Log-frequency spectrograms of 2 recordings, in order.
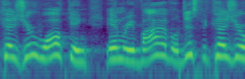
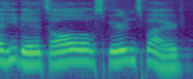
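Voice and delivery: usual speaking voice

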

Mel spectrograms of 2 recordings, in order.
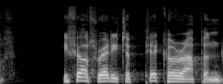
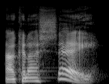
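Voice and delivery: mildly savage retort, pitched up; understated exasperation, higher; savagely; 7 semitones higher than usual. A narrator's reading. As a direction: snap back with restrained anger. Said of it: "he answered savagely".

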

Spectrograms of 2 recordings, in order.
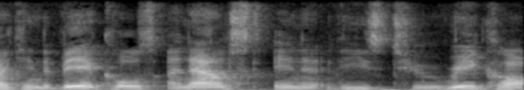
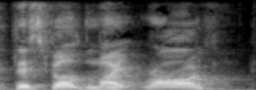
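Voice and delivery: breaking into a laugh while talking; amused laughter; 2 semitones higher, 3 dB louder than usual. Real, not acted. Host spotting a typo in the article, laughing. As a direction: laugh as you point out the mistake.

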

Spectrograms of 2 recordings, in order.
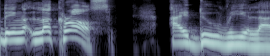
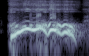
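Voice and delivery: sudden high startled oh; shocked at his own voice; startled gasp. Acted. First hearing his new voice.

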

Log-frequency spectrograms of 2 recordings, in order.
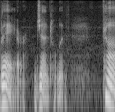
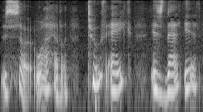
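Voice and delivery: high, loud dismayed rabbit voice; 10 semitones higher, 3 dB louder than usual. A narrator's reading. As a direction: ask in comic dismay. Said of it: "asked Uncle Wiggily".

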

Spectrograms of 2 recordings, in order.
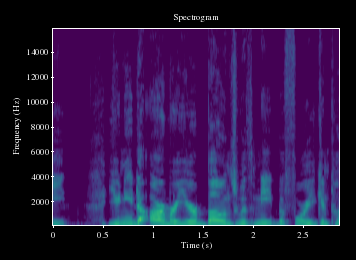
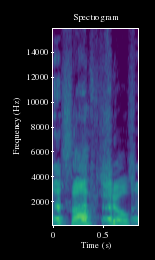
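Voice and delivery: echoed quote; 5 semitones higher, 5 dB louder than usual. Acted. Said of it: "echoing the quoted line".

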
